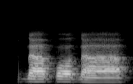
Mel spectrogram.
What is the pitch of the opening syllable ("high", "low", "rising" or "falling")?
high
